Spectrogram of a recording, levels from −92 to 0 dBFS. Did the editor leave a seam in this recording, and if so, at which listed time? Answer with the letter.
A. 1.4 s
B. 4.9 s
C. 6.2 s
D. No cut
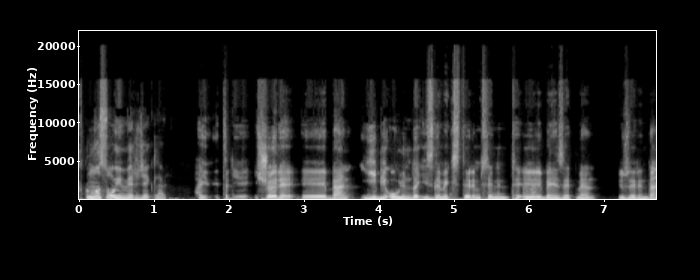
D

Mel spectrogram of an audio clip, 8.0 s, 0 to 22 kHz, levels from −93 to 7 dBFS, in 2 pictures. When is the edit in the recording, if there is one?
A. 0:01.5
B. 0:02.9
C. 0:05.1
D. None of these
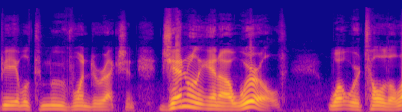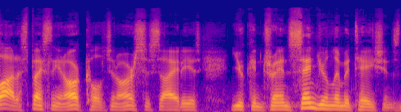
D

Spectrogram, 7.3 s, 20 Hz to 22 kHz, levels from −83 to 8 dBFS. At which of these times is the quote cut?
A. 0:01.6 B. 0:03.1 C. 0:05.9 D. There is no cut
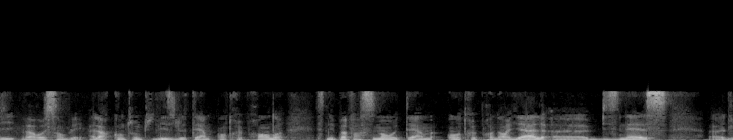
D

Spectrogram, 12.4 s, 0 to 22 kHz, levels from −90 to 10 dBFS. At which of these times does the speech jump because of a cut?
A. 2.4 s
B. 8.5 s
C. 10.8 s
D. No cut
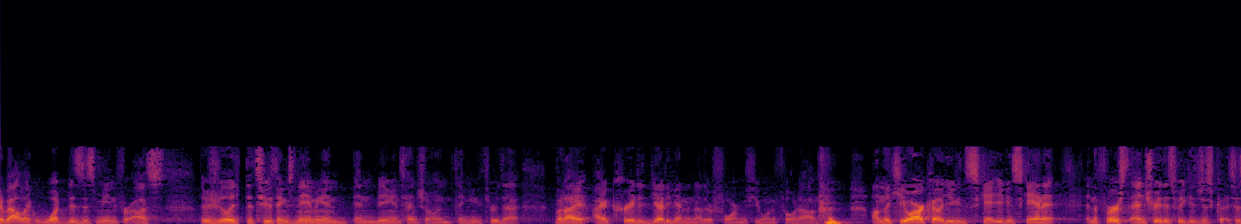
A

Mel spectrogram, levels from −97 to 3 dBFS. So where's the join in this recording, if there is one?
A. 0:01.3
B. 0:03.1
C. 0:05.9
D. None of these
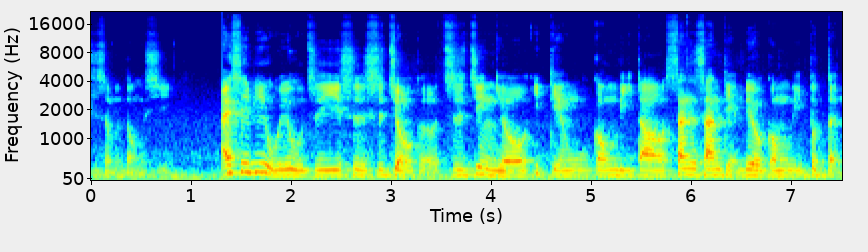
A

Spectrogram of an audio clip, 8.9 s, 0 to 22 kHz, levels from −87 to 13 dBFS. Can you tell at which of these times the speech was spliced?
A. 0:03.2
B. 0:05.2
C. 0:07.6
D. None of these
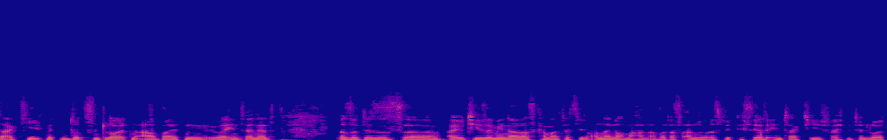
D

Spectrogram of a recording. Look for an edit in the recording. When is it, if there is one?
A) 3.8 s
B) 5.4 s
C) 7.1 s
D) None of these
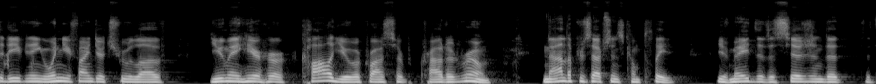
C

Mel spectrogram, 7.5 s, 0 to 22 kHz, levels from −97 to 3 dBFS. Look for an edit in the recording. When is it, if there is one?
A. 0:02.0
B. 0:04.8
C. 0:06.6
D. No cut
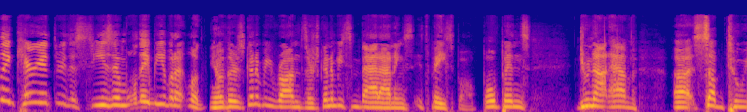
A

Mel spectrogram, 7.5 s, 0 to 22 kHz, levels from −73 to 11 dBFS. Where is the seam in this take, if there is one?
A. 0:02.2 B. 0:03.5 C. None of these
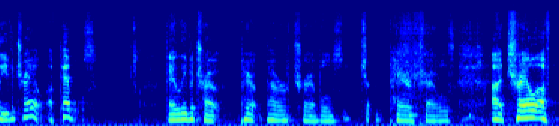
A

